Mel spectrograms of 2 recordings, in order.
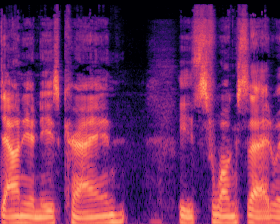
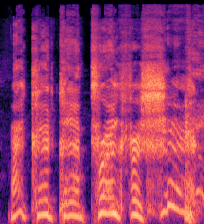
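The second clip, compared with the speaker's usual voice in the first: high, drawn-out choking voice; mock strangled complaint; 13 semitones higher, 3 dB louder, slower than usual. Dad hanging by a rubber snake, complaining about his kid, mock-strangled. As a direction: squeeze out the words as if being hanged.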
